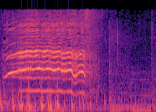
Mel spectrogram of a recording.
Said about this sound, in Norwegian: Cowboyer i USA som rir raskt på store hester.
